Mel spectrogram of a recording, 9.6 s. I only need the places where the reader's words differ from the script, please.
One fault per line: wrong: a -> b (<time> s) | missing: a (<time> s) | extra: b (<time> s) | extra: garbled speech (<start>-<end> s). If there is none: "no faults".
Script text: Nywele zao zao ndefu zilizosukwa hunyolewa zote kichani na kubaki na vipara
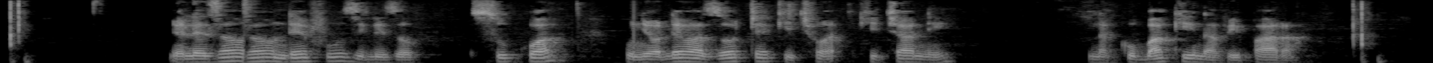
no faults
